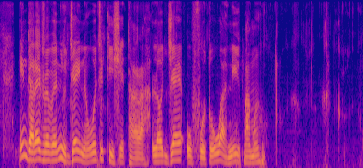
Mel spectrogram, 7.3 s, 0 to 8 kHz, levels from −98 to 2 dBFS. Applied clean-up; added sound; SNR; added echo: neural separator model SepFormer DNS4.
